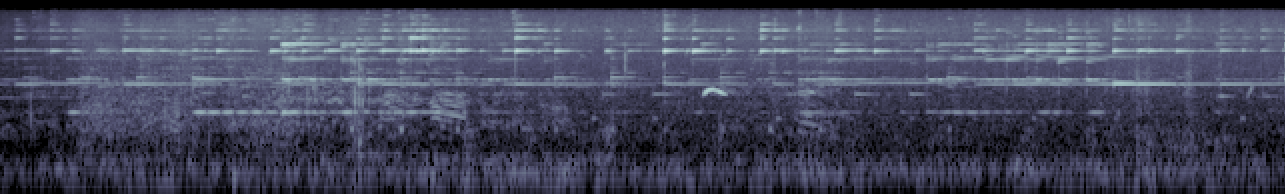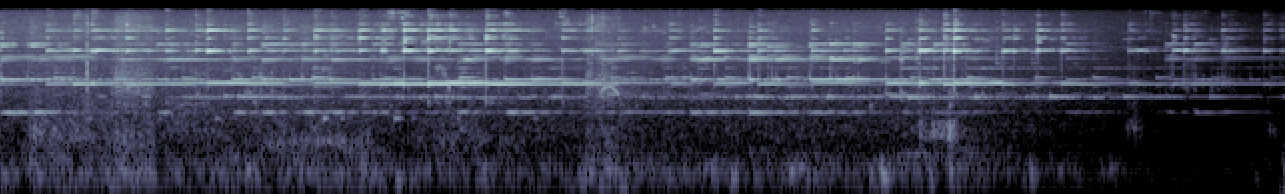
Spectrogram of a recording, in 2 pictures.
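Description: A flock of sheep is driven from a forest edge, its many bells clinking and tinkling continuously with occasional bleats, while a person talks faintly over the moving herd.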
